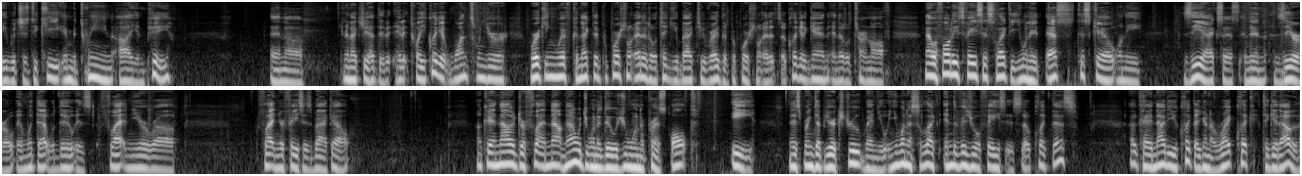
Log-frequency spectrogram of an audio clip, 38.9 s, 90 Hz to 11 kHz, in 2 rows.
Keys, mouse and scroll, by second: 11.6 o, 15.8 s, 30.3 alt+e.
